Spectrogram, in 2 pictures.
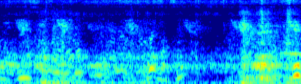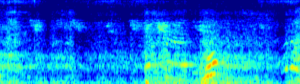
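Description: Beluga whales calling above the water: many short rising and falling chirps and squeals, with a louder upward-sweeping whistle about three-quarters of the way in.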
